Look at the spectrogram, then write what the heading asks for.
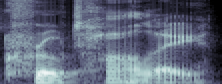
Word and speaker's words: crotale: there um who uh confirmed that it is pronounced crotale um that is the pronunciation now we know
